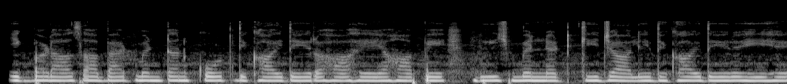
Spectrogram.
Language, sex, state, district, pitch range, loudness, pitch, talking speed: Hindi, female, Haryana, Rohtak, 175-180 Hz, -16 LUFS, 175 Hz, 150 wpm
